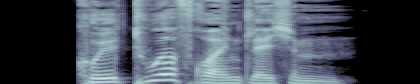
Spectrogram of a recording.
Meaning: strong dative masculine/neuter singular of kulturfreundlich
- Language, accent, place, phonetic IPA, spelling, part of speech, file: German, Germany, Berlin, [kʊlˈtuːɐ̯ˌfʁɔɪ̯ntlɪçm̩], kulturfreundlichem, adjective, De-kulturfreundlichem.ogg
